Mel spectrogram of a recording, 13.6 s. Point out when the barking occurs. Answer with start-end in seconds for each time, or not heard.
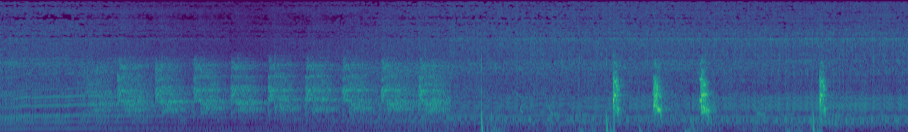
1.1-12.4.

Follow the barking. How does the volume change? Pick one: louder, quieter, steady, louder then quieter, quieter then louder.
louder.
